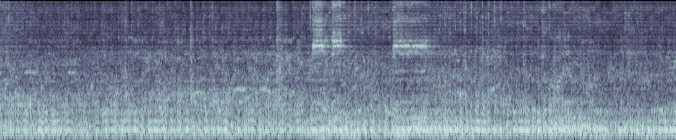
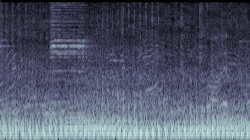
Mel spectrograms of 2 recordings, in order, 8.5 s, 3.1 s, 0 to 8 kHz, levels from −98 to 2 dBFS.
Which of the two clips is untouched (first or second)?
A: second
